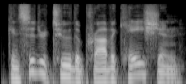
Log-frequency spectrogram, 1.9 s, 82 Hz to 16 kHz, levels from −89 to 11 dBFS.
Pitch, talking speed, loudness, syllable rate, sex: 120 Hz, 130 wpm, -18 LUFS, 5.2 syllables/s, male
